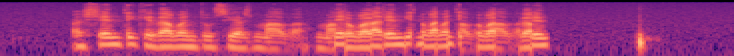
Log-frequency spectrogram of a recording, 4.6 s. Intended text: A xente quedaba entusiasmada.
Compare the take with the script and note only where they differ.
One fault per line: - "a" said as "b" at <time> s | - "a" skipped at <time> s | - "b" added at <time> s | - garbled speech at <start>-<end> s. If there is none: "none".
- garbled speech at 2.0-3.4 s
